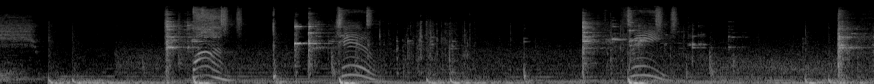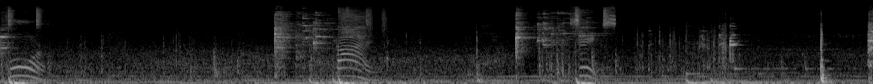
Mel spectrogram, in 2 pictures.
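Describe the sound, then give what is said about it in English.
Glass bottles clink together repeatedly in the Bottle Bang Bingo guessing game, with bright ringing strikes in irregular clusters, some with a rising or falling pitch as they knock, over a low steady background hum. “Here we go. Bottle bang bingo.”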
